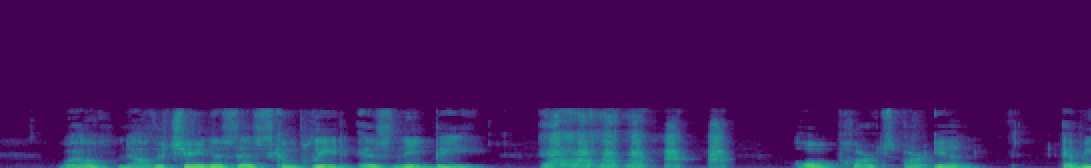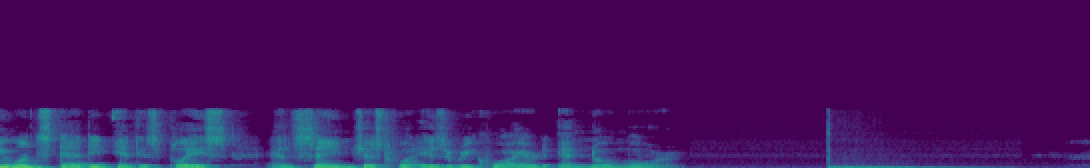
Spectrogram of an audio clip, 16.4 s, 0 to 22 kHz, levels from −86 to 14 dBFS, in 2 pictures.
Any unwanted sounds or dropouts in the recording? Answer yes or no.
yes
